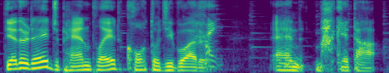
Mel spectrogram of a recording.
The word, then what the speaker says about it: Côte d'Ivoire: So in French, it's Côte d'Ivoire. – Côte d'Ivoire.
